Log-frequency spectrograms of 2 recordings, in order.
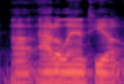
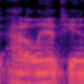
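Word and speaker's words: Atalanta: Atalantia, almost spelled like Atlanta. Lots of people call them that.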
